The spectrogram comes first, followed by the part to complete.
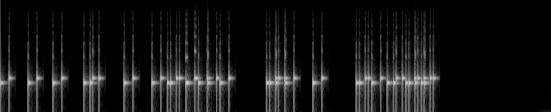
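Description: Rapid, uneven string of about twenty short two-note message blips from a phone messaging app, each a low note followed by a higher one: messages arriving in a chat one after another. They stop a little past three seconds in.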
